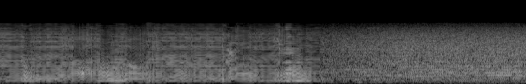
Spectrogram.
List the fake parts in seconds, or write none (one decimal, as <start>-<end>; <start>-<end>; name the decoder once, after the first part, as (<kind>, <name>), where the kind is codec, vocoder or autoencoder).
0.0-3.2 (vocoder, HiFi-GAN)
